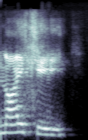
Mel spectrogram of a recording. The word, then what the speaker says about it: Nike: It's like when, just quickly going, when Nike, right, and I'm pronouncing it in the American way, the correct way, I guess, Nike showed solidarity with Colin Kaepernick when he took the knee, right?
